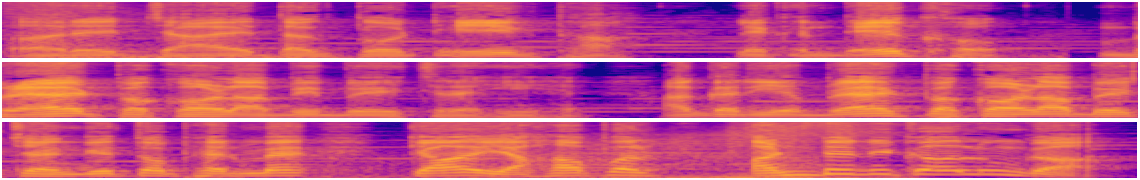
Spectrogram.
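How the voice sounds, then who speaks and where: A man's voice: fairly low pitch, moderate pace, hardly any pauses, fairly bright tone, soft background music. A man voicing a resentful, nervous, scheming village shopkeeper in a cartoon, complaining in exclamations. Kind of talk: Hindi cartoon story acting.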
